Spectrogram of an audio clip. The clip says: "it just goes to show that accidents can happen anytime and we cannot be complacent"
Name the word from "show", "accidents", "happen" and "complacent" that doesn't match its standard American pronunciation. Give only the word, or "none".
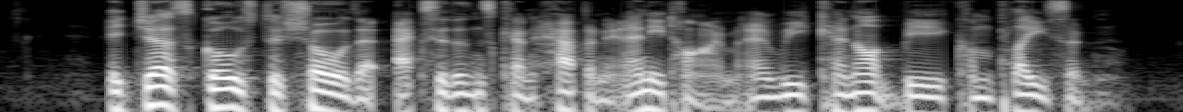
none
